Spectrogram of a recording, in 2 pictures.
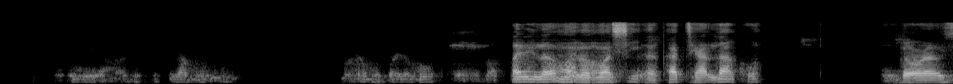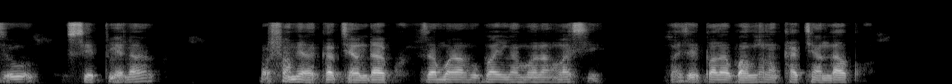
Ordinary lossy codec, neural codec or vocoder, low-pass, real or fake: AAC, 32 kbps; codec, 16 kHz, 1 kbps, FunCodec, trained on Chinese and English, 50 frames a second; 7.2 kHz; fake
